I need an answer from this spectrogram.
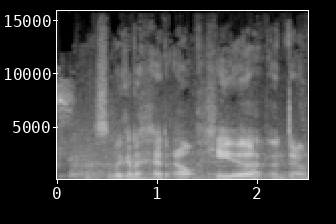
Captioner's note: guests chattering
